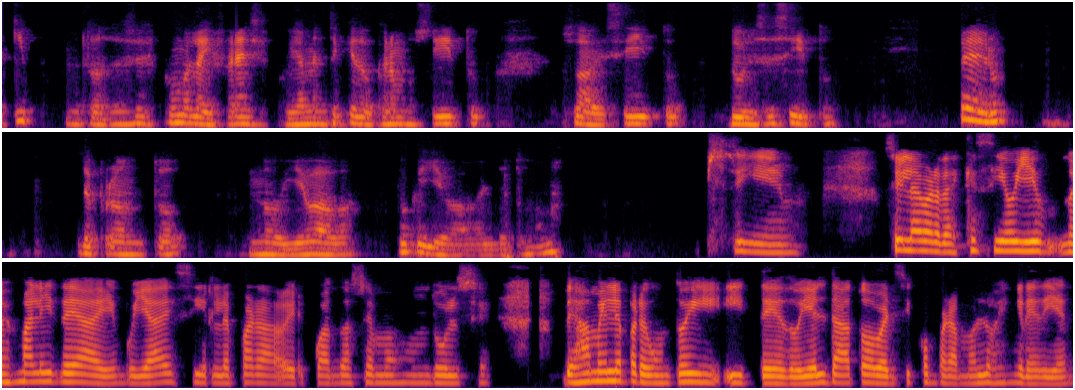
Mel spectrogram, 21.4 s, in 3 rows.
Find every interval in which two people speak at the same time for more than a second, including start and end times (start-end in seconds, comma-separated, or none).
none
